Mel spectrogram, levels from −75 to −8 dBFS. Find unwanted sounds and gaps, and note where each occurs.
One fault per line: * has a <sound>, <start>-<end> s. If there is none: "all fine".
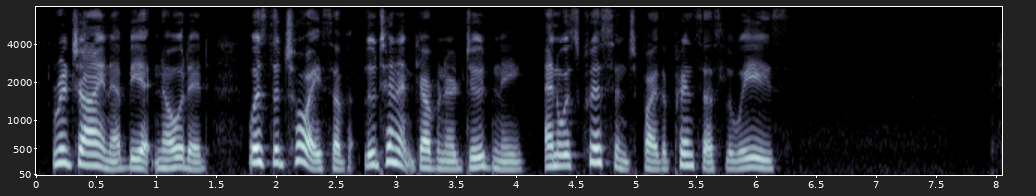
all fine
